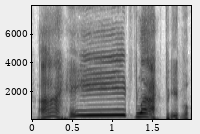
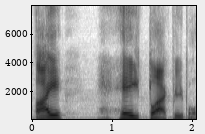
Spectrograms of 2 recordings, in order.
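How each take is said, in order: First: Said in a put-on little old lady voice. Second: Said in the speaker's own normal voice.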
